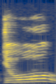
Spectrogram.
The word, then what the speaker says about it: duol: l yes L Duo it's pronounced like duel like yeah duel du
